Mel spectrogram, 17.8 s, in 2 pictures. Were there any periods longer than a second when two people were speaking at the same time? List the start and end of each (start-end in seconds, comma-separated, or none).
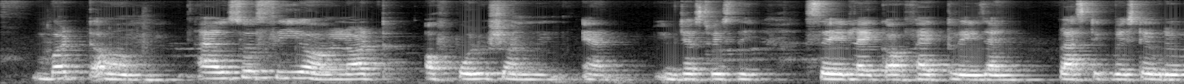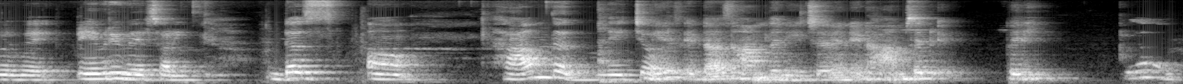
none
